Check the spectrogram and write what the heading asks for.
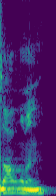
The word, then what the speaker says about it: Salomon: beat estimates, and that's helped by demand for Salomon shoes. So, I ended up Did I mispronounce that one? Salomon.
